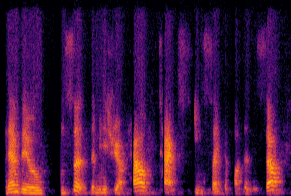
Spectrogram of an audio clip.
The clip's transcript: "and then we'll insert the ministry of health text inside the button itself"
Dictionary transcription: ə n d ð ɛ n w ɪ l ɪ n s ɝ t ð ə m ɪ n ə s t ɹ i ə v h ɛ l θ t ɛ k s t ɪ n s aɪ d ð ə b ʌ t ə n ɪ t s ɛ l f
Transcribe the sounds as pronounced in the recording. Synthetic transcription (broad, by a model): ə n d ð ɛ n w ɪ w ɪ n s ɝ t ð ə m ɪ n ə s t ɹ i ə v h ɛ l θ t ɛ k s ɪ n s aɪ d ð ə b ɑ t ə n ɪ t s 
